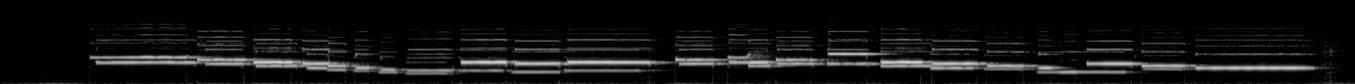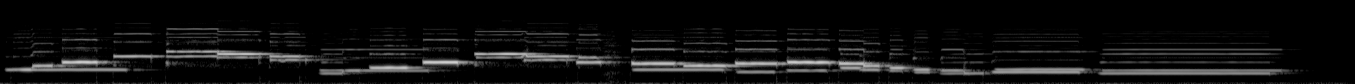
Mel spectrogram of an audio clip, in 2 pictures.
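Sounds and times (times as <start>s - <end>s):
recorder duet: 0.9s - 26.5s.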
